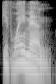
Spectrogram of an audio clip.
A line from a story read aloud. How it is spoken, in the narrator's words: whispered Starbuck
